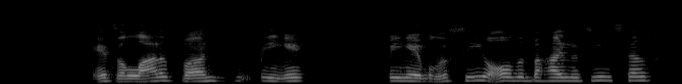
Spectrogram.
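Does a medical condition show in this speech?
Yes: cerebral palsy.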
